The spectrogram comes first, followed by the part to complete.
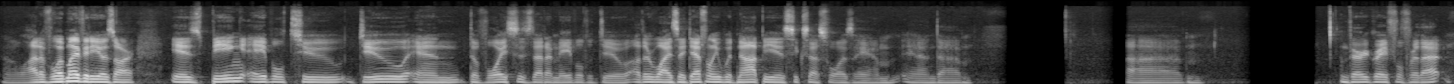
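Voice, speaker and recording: With a lowish voice, fairly even intonation, and normal speed, a slightly tipsy livestream host rambles casually on a late-night stream, answering chat with plenty of fillers and restarts. He's from South Jersey, USA, and has a South Jersey accent.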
